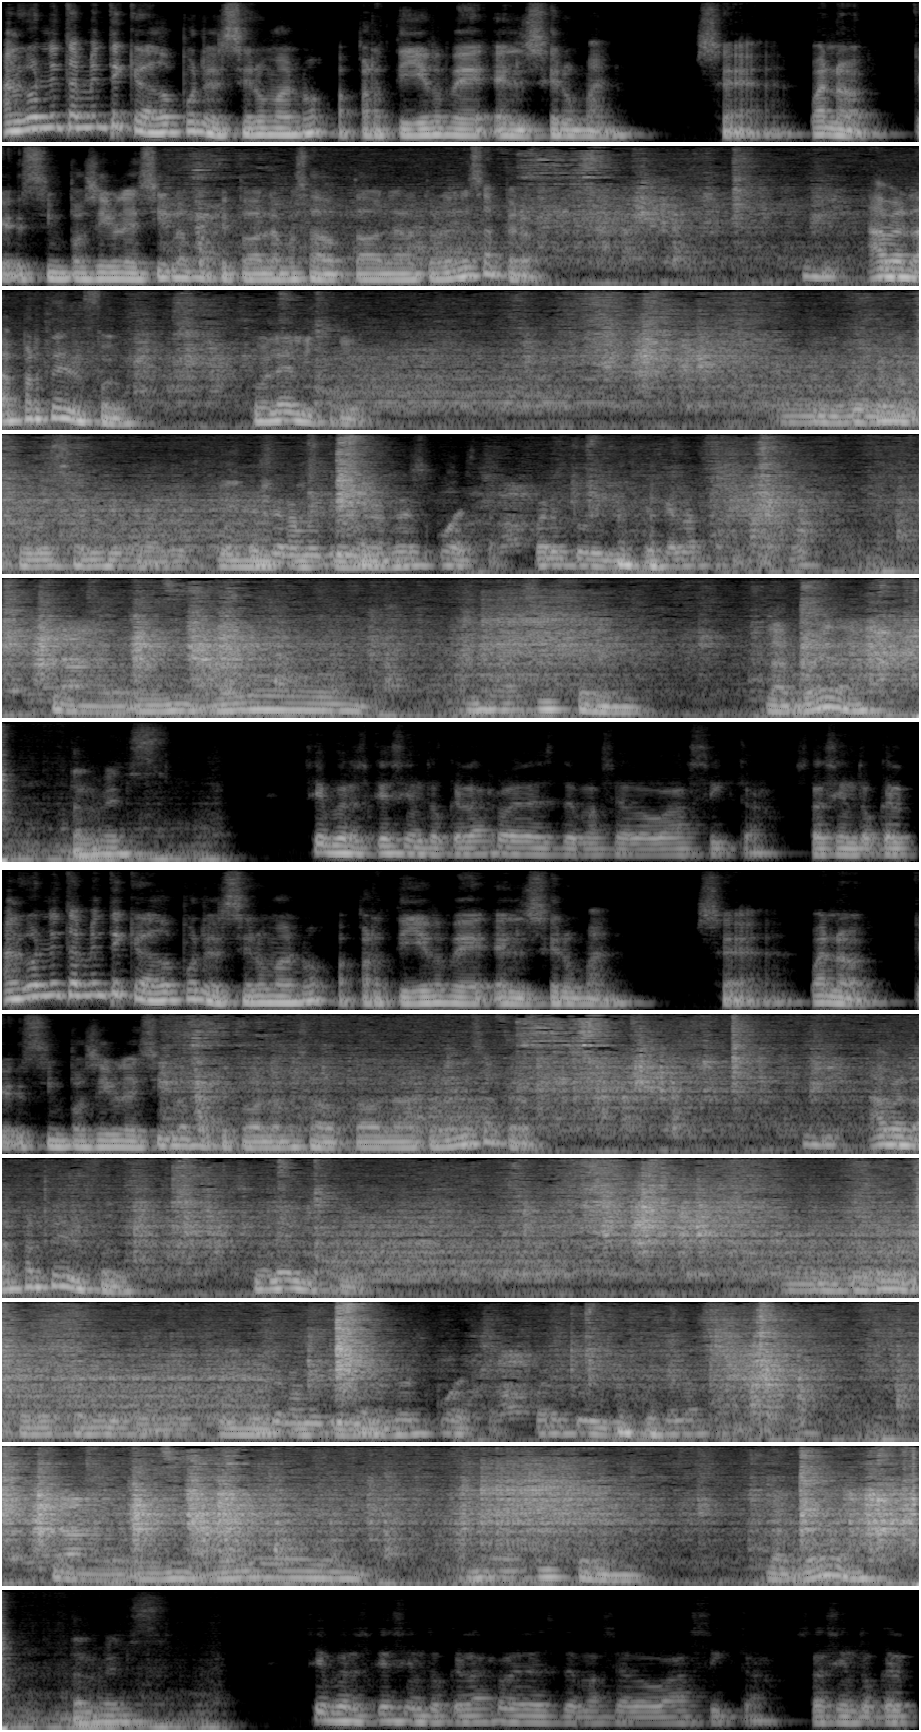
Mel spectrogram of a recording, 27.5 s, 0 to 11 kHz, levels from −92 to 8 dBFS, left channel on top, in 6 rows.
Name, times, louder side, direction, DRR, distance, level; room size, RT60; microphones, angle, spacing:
voice 1, 0.0-3.1 3.5-7.7 8.6-9.9 10.4-11.0 13.2-14.5 14.8-15.8 16.8-17.1 18.6-20.2 20.7-21.5 22.2-22.8 23.3-23.7, left 2 dB, 30° left, 0.5 m, -30 dB
sound 1, 5.4-22.9, right 6 dB, 75° right, 0.6 m, -30 dB
voice 2, 13.0-13.8 14.1-17.8 24.5-27.4, left 3 dB, 85° left, 0.6 m, -34 dB
sound 2, 16.0-24.0, equal, 5° left, 1.0 m, -45 dB
2.4 x 2.3 x 2.9 m
head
